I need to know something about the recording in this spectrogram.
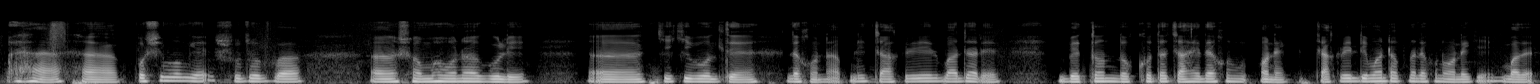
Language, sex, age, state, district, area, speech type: Bengali, male, 18-30, West Bengal, Murshidabad, urban, spontaneous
